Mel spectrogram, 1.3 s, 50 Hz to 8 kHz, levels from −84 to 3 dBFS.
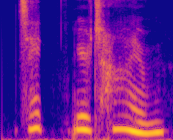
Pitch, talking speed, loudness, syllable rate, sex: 255 Hz, 140 wpm, -14 LUFS, 3.6 syllables/s, female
